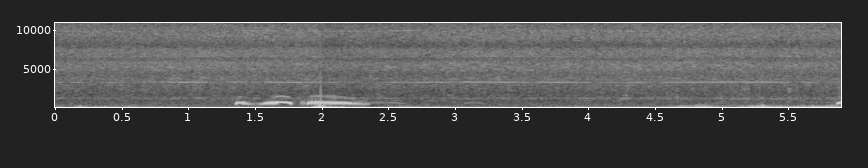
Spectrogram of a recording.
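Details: A spotted dove lure call from a male and female. It gives a single cooing phrase of a few arched notes and one drawn-out coo, set among steady low rumbling background noise.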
